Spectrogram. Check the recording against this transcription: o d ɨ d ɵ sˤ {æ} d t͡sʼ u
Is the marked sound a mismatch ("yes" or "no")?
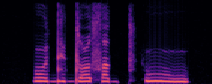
yes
